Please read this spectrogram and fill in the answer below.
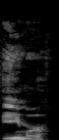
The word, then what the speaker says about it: Emer: Tokmark Emir, or Emery, The Wooing of Emer, lists Samhain as the first of these four quarter days, quote-unquote. – Emer. – E-M-E-R? – Yeah.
